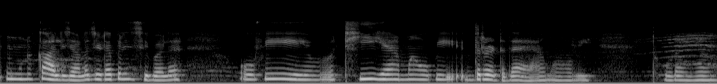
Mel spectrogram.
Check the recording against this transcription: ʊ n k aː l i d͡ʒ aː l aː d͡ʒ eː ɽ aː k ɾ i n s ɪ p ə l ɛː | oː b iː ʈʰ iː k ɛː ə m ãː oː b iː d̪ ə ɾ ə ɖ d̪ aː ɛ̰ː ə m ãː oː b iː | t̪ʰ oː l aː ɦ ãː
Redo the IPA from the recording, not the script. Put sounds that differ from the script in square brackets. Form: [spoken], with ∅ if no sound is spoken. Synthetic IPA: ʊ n k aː l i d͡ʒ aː l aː d͡ʒ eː ɽ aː [p] ɾ [ɪ] n s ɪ p ə l ɛː | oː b iː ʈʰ iː k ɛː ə m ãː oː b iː d̪ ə ɾ ə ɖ d̪ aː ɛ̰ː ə m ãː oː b iː | t̪ʰ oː [ɽ] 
